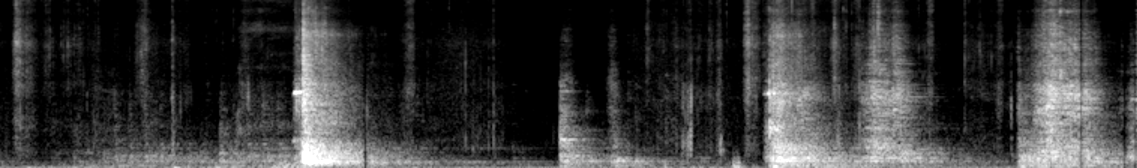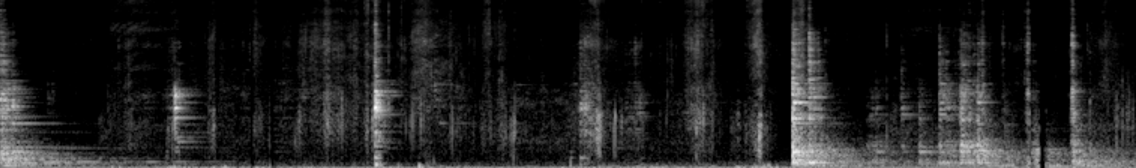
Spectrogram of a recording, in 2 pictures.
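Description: Steel trailer loading ramps being pulled out and set in place: a series of heavy metal thunks and knocks, the loudest about four seconds in, more around ten and fourteen seconds, and lighter ones later.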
